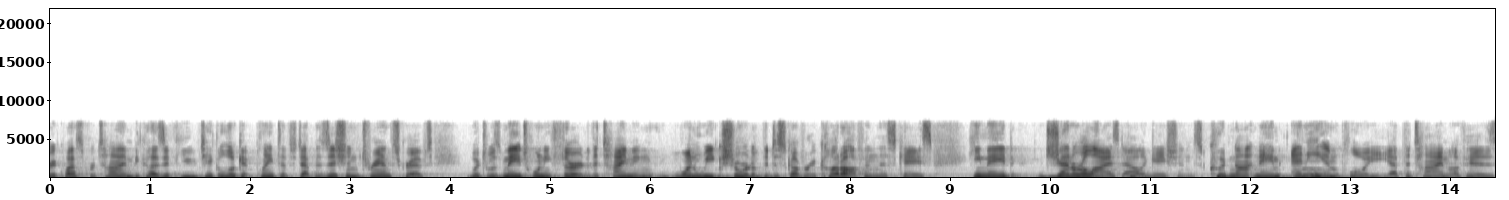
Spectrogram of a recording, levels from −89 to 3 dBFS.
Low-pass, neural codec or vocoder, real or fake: 7.2 kHz; none; real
